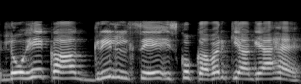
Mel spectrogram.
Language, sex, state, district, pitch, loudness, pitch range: Hindi, female, Bihar, Bhagalpur, 280 Hz, -14 LUFS, 255-300 Hz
